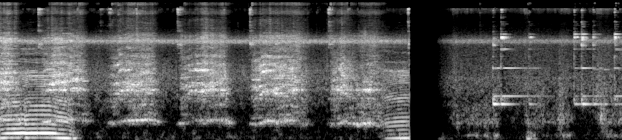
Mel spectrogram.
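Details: Cow during hand milking in a village: a low, drawn-out harmonic moo opens, a second low call rises near six seconds, and between them come rhythmic spurts of milk squirting into a pail over a steady high whine.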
